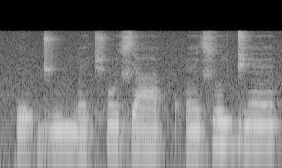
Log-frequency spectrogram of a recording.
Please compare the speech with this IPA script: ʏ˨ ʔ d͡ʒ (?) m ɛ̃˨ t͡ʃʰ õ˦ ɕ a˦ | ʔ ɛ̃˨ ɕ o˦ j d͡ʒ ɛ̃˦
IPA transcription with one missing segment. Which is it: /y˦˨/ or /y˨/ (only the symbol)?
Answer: y˨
